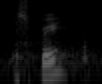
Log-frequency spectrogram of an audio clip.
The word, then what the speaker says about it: Esprit: Isn't that how you pronounce it? Esprit? Yeah. The T is silent.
